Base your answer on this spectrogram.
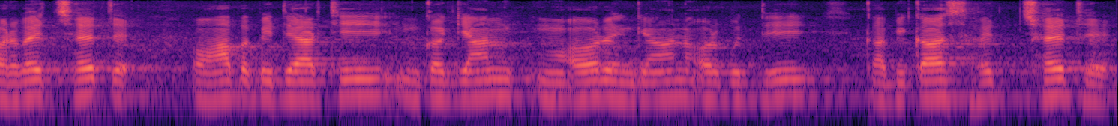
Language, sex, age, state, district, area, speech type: Maithili, male, 30-45, Bihar, Supaul, urban, spontaneous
